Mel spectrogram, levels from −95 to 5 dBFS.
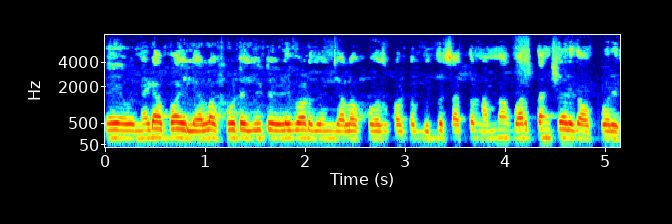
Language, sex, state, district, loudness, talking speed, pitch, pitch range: Kannada, male, Karnataka, Raichur, -17 LUFS, 80 wpm, 165 Hz, 155-170 Hz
